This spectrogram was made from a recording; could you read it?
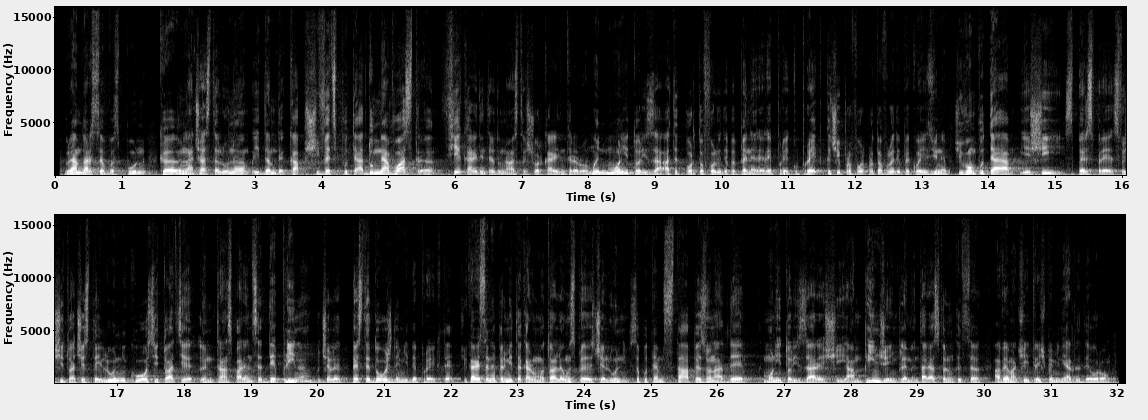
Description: Ministrul Proiectelor Europene, Dragoș Pîslaru: „Oricare dintre români va putea monitoriza atât portofoliul de pe PNRR, proiect cu proiect, cât și portofoliul de pe coeziune”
